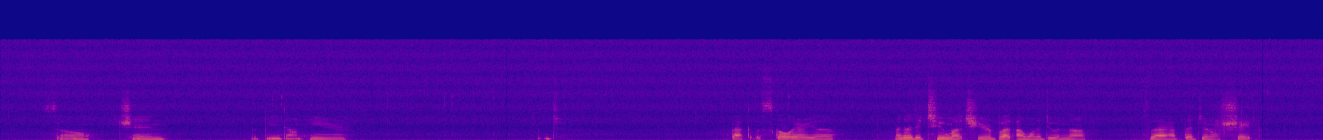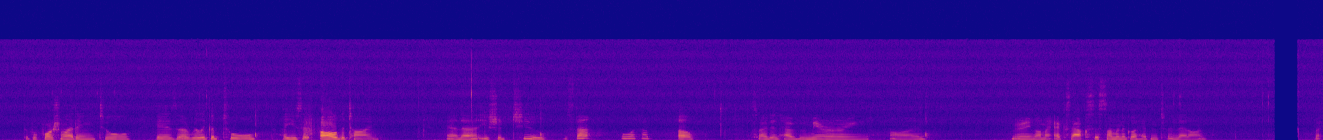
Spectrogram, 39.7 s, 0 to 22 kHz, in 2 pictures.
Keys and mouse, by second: 0.5 middle click, 3.9-6.8 right drag, 7.7-9.3 right drag, 19.5-21.0 right drag, 21.7-23.3 right drag, 23.6-25.8 right drag, 26.0 click, 27.7 KP_1, 29.6 KP_1, 30.5 middle click, 32.9-33.4 ctrl+z, 33.7 ctrl+z, 33.9 ctrl+z, 34.1 ctrl+z, 34.3 ctrl+z, 34.6 ctrl+z, 35.3 middle click, 37.9-39.7 drag.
